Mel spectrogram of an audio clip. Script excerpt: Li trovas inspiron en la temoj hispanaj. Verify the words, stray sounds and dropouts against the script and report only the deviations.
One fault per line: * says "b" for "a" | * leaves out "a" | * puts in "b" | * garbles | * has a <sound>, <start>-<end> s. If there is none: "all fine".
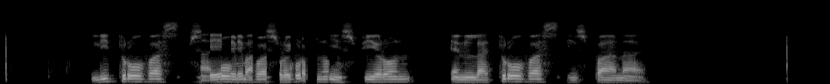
* garbles
* says "trovas" for "temoj"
